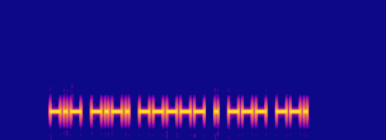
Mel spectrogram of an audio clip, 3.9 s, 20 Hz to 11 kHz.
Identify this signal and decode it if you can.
Morse code, heard as a keyed tone, about 34 wpm, 700 Hz. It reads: KC0EOG
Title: USA Call Signs - 6 Characters - Repeated 3x - 35wpm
